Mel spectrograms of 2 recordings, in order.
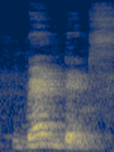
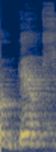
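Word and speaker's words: bad debts: बैड डेट्स बैड डेट्स इसका सही उच्चारण है बेड डेट्स डी ई बी टी एस डेट्स कुछ लोग इसको डेप्स बोलता है डेप्स गलत उच्चारण होगा बेट डेटस बोलिए बी साइलेंट होता है तो बेट डेप्स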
